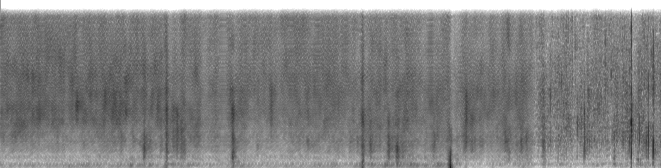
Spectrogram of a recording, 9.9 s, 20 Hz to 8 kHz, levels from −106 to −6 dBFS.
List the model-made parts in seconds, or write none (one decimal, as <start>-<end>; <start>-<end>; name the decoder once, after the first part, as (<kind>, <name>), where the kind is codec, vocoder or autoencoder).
0.0-8.0 (vocoder, Vocos)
